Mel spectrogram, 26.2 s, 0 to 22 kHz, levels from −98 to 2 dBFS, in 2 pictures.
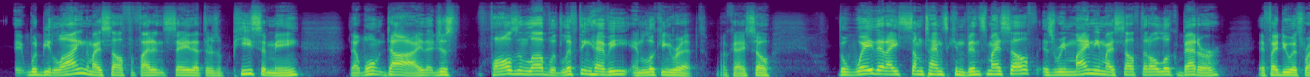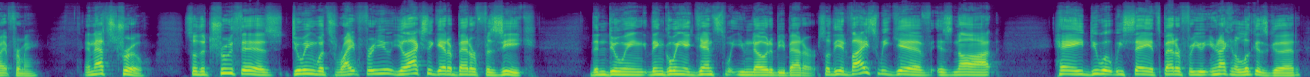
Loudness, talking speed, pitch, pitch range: -15 LUFS, 240 wpm, 150 Hz, 130-170 Hz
